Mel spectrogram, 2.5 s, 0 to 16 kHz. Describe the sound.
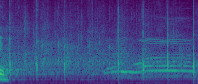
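Audience applause for the couples married 40 years, with sharp, scattered claps standing out over a steady rustling bed of clapping, while voices murmur and call out underneath toward the end.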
